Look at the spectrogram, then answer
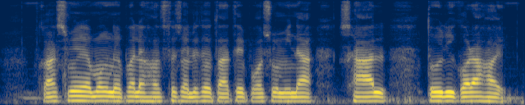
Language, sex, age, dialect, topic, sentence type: Bengali, male, <18, Northern/Varendri, agriculture, statement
